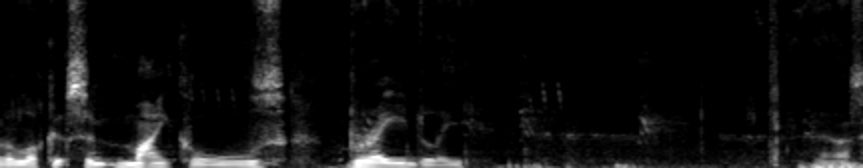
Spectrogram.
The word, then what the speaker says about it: Baddiley: here to have a look at St Michaels Bradley that's how you pronounce it not a very big church and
